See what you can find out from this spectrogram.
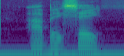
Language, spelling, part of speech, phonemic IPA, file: Dutch, abc, noun, /aː.beːˈseː/, Nl-abc.ogg
- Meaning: alphabet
